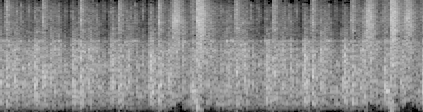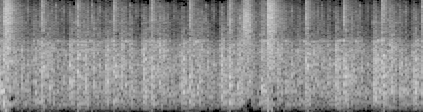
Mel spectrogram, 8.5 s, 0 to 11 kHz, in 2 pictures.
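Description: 1913 Victoria stationary engine running: a fast, even clatter of sharp clicks, about five a second, with louder knocks coming at irregular gaps.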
